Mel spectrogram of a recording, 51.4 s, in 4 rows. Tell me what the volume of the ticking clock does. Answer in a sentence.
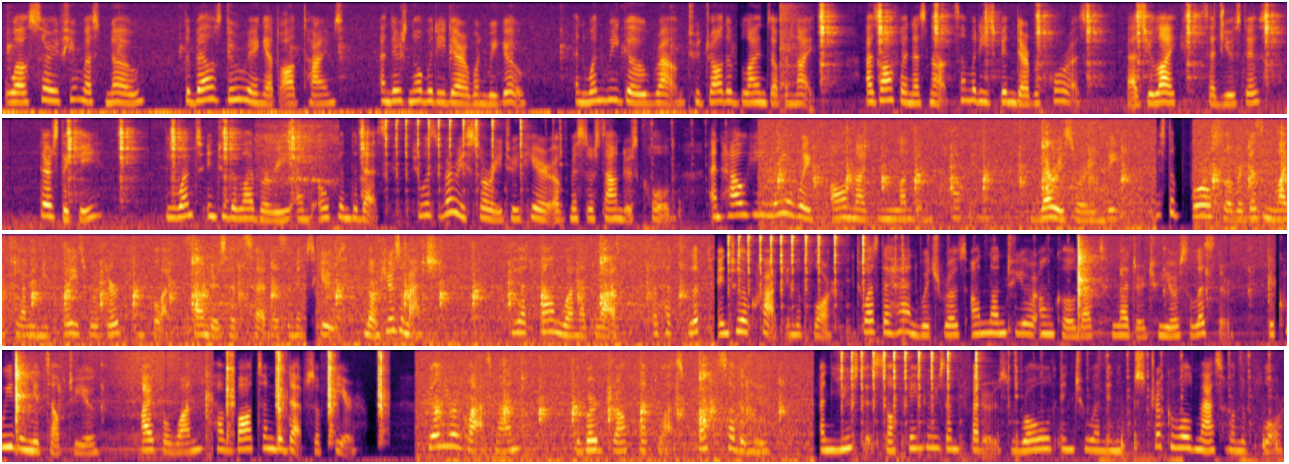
The loudness of the ticking clock goes up.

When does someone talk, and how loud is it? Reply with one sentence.
You can hear the talking from 0.0 to 51.3 s, at a steady volume.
